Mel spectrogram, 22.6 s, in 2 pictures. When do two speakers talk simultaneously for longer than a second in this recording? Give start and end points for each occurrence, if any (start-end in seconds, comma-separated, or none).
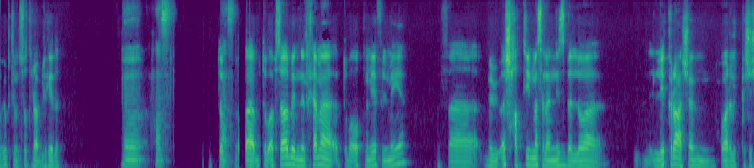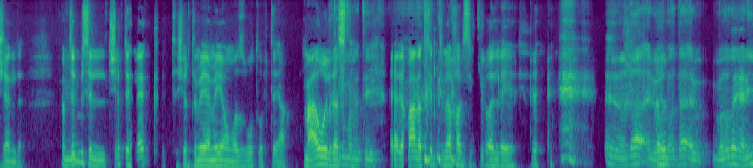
none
